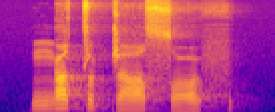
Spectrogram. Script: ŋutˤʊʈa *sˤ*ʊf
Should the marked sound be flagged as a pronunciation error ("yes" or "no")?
no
